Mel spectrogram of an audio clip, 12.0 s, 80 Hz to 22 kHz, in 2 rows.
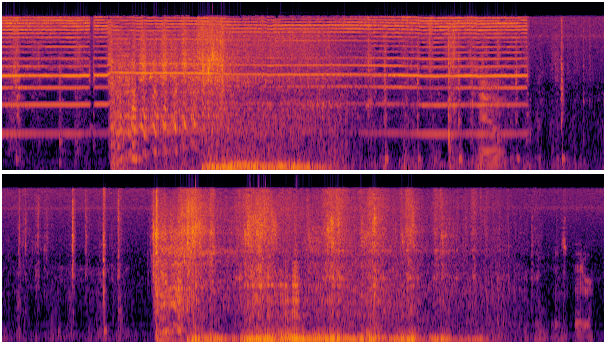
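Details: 1980 Chevy LUV that sat for years, vacuum line plugged, anti-dieseling solenoid reconnected: two starts, each fires, runs rough a few seconds and dies, won't idle; owner suspects air leak or a dirty, trashed carburetor.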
